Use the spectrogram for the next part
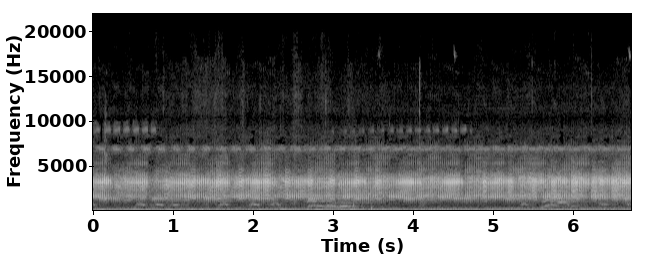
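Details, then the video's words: Night-time frog chorus: a continuous shrill, pulsing band of calls with occasional short lower croaks, set over the low rumble and crackle of a campfire. "Virtual Campfire with Crackling Fire 🔥 and frogs 🐸 Sounds continue"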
